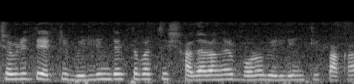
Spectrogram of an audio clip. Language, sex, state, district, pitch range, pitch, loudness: Bengali, female, West Bengal, Malda, 210-245 Hz, 225 Hz, -17 LUFS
